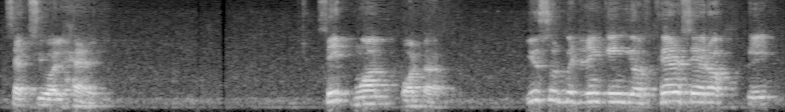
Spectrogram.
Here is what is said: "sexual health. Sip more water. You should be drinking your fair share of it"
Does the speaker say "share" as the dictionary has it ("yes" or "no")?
no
